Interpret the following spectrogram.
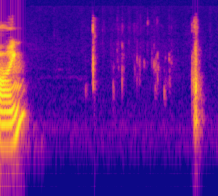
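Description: A woman's voice finishing a sentence, then a few faint light clicks and rustles of cellophane-wrapped sticker packaging being handled, with a short crinkle near the end.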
